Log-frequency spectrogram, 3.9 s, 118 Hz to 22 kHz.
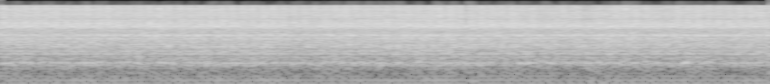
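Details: Peugeot RCZ THP 200 at cold start, with a constant metallic rattle over the idle; source still unidentified after a new tensioner, timing chain, sprockets and guides were fitted.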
